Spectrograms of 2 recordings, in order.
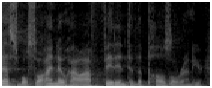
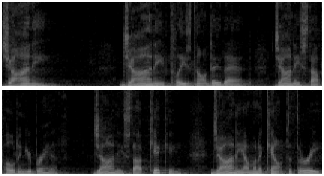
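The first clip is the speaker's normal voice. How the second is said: soft, gentle, soothing voice. Imitating a mother talking to her acting-out son, imitating mom's soft, gentle voice. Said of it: "in this soft, gentle, counseling voice".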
